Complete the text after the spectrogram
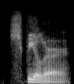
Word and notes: spieler: American English

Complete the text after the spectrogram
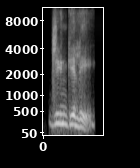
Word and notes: gingili: Indian

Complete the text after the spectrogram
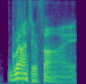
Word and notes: gratify: British English

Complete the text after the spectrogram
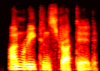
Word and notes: unreconstructed: American English

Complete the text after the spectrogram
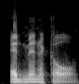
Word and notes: adminicle: American English

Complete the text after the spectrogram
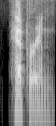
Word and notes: heparin: American English

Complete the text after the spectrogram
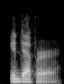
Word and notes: endeavour: American English

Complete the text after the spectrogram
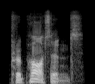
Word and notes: prepotent: British English

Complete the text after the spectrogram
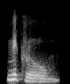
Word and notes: Nichrome: Indian

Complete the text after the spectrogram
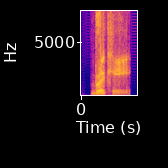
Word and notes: brickie: British English

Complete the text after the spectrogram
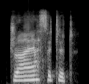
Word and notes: triacetate: Indian

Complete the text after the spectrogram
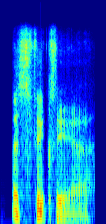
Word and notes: asphyxia: British English

